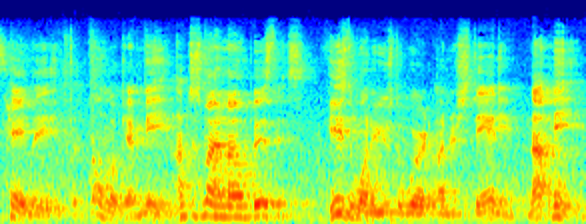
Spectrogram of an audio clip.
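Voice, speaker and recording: A man's voice: medium pitch, sing-song, fairly quick, natural voice. Man as a defensive fellow, heavily echoing hall. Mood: contrary. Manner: defensive, argumentative. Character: defensive, contrary man who argues back mildly. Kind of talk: staged reading of a play. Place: indoor stage reading, live room. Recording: very echoey hall, faint background noise.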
